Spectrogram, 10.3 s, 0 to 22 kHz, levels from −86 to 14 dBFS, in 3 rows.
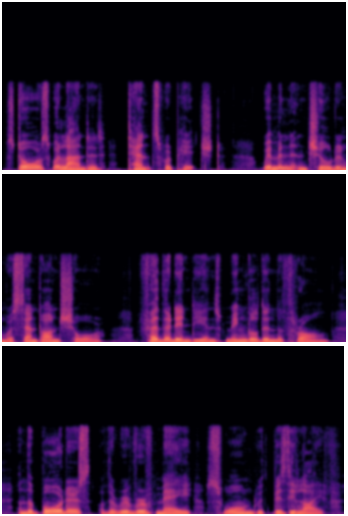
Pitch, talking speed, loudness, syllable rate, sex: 210 Hz, 180 wpm, -19 LUFS, 5.5 syllables/s, female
